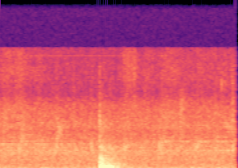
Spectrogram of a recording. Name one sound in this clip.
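A cardboard box thumps once as it is handled.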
